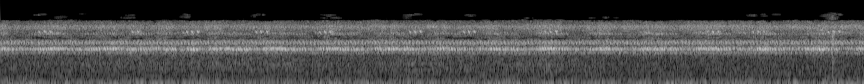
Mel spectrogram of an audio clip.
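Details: Nighttime chorus of crickets with wind in the background: continuous shrill, high-pitched trilling in stacked layers, beating in soft pulses about twice a second, with a faint low rumble underneath.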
